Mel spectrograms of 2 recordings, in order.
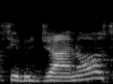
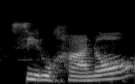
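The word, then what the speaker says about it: cirujano: having trouble with this it's not si lujanos janna is si hano or si which is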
